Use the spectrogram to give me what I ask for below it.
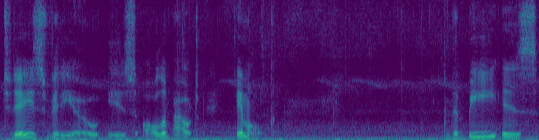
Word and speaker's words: Imbolc: been up but today's video is all about Himmel the bee is silent IM bol see the bee is silent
